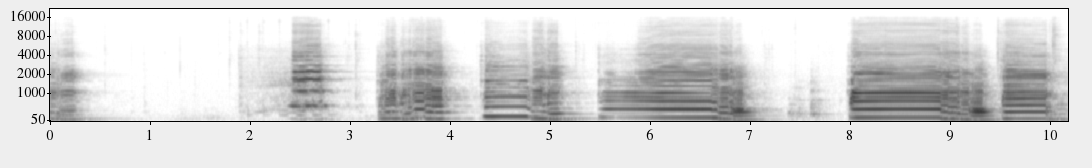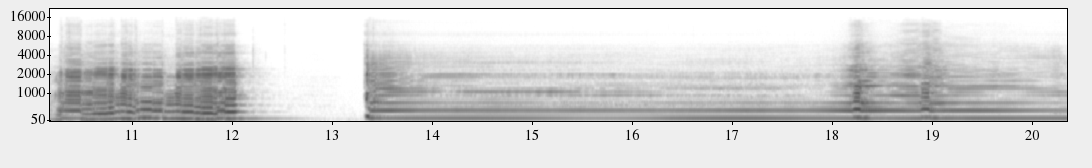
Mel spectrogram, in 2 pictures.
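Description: Bass clarinet playing free improvisation: short, separate phrases with bending pitches, broken by gaps of silence. About thirteen seconds in comes one long, low, steady note, with two short accents near the end.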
